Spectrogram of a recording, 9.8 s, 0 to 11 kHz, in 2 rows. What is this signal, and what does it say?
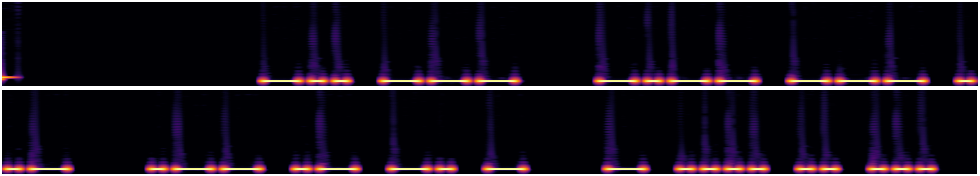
Morse code, heard as a keyed tone, about 20 wpm, 700 Hz. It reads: DO YOU WANT THIS
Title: Sentences from Top 1000 Words - Review Part 2 - 20wpm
